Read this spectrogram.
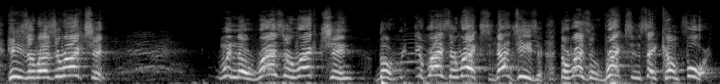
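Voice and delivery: high, shouted sermon climax; loud, driving preacher's refrain; full-force preaching. Real, not acted. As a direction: shout it over the congregation.

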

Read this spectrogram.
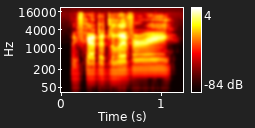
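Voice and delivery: briskly announcing a delivery; calling out a delivery. Acted. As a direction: call it out brightly to get the door opened. Guillermo announcing at the mayor's door.

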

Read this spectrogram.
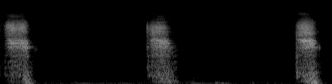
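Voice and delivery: "ch" very soft, tongue near the palate; a soft, hushed "ch"; soft Polish ć. Shown as a demonstration. Teacher showing the accented c sound. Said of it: "it's gonna be".

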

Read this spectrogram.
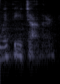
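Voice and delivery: soft secret whisper; whispered aside. Real, not acted. Teacher trailing into whisper.

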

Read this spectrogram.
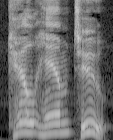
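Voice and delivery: high, slow shouted order; shouted command. Acted. Jehu yelling after the fleeing king, high and slow. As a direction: call it out in hot pursuit.

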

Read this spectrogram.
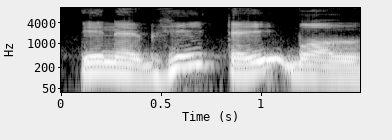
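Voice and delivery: Inevitable stretched out very slowly, syllable by syllable; slowly enunciated inevitable; slow demo. Shown as a demonstration. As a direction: draw out inevitable slowly for the class. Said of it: "এটা আমরা এভাবে উচ্চারণ করতে পারি".

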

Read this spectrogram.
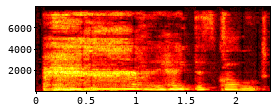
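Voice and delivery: high, slow whiny moan; whiny wail. Real, not acted. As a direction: drag it out in a high whine.

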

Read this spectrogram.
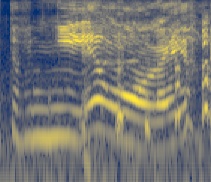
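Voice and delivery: NOW exaggerated into a long "nyow"; mock pronunciation. Denying they talk that way, exaggerated mimicry. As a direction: overdo the catty vowel in NOW. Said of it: "I don't say".

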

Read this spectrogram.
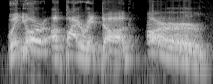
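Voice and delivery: slow, hammed-up pirate chant; pirate refrain.

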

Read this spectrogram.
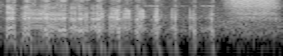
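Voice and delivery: a long gleeful cackle; gleeful laugh. Acted. Host laughing off a guest's remark, gleeful. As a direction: laugh it off with relish.

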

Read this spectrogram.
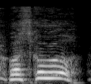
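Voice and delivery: loud, high panicked cry; scream for help. Acted. Captive woman calling for rescue, loud panicked scream. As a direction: yell for help at full force.

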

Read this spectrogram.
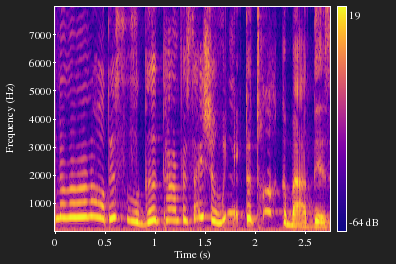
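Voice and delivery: high, quick mock protest; retold insistent objection. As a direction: butt in eagerly, pitch up, then settle. Brother insists in acted argument.

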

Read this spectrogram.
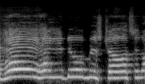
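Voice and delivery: high-pitched mock phone greeting; phone rep voice. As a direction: put on a high, chirpy rep voice. Voicing rep greeting his client.

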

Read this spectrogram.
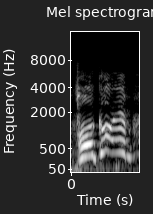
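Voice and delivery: high triumphant cry; excited. Real, not acted. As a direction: shout it out in triumph. Scoring a kill in game.

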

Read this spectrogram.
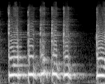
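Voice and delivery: high, rapid repeated syllables; mocking animal call. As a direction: taunt with a high-pitched mock summons. Mocks rival as if calling a dog. (ব্যঙ্গ করে তু-তু ডাক)

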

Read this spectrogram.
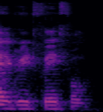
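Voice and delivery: usual speaking voice

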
